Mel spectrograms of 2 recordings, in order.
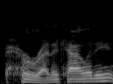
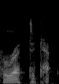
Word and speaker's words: hereticality: He pronounced it wrong. I'm going to guess not. It was hereticality, not heretica.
